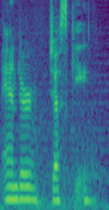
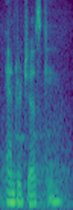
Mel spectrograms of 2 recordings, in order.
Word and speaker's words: Andrzejewski: Vivid's Chief Safety Officer, and today I'm joined by Tom Andrzejewski, who is the Safety Director with Hunt Electric Corporation.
